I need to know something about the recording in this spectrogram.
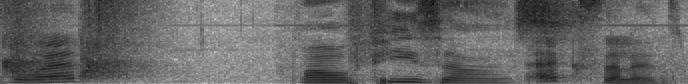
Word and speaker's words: malfeasance: Can you pronounce the word? Malfeasance. Excellent. Malfeasance.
